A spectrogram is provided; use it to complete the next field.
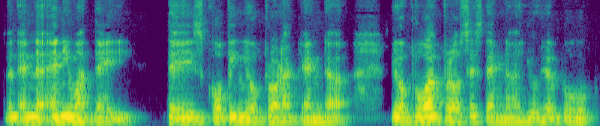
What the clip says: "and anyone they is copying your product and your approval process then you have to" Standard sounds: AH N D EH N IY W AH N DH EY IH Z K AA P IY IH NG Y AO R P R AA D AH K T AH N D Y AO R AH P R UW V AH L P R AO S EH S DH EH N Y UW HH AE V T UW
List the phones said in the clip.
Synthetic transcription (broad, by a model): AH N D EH N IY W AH N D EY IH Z K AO P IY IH NG Y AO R P R AA D AH K T AH N D Y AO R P R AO AH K P R AO S EH S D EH N Y UW HH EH P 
